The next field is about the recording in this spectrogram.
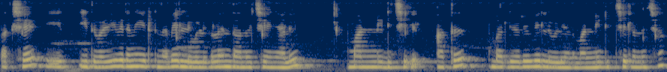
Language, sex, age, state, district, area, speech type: Malayalam, female, 18-30, Kerala, Kozhikode, rural, spontaneous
